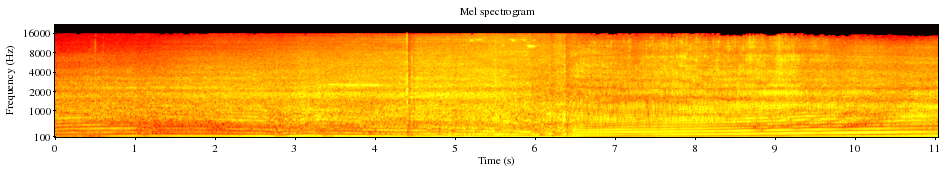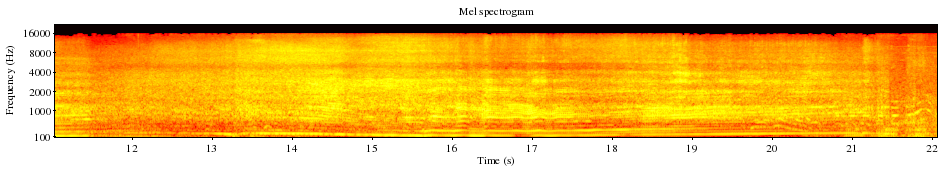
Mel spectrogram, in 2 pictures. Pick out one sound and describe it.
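A rally car engine revs hard and roars past, shifting gears.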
